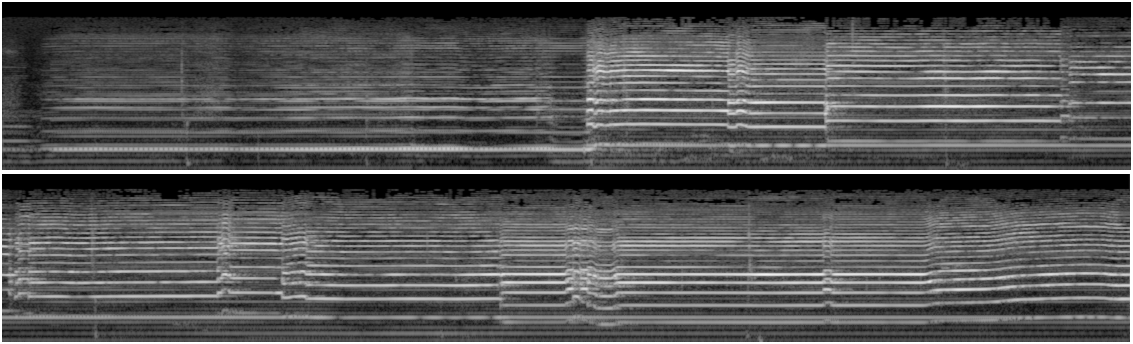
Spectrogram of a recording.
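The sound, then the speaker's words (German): Eerie howling wind around a lonely hut, made of sustained, layered whining tones that shift pitch in slow steps and swell slightly, staying steady and fairly loud throughout with no voices. “Also das komische Geräusch, das ist der Wind, das ist die furchtbare Atmosphäre.”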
